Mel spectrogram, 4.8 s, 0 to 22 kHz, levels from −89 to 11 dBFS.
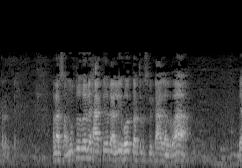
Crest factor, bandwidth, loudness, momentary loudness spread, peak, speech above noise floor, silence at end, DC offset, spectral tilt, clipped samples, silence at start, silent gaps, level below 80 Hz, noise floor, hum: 20 dB; 7 kHz; -23 LUFS; 24 LU; -6 dBFS; 23 dB; 0 s; under 0.1%; -2.5 dB/octave; under 0.1%; 0 s; none; -56 dBFS; -46 dBFS; none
